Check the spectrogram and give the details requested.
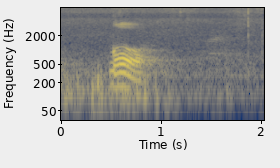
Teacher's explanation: Makharijul hurufnya pangkal lidah mengenai langit-langit atas lunak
